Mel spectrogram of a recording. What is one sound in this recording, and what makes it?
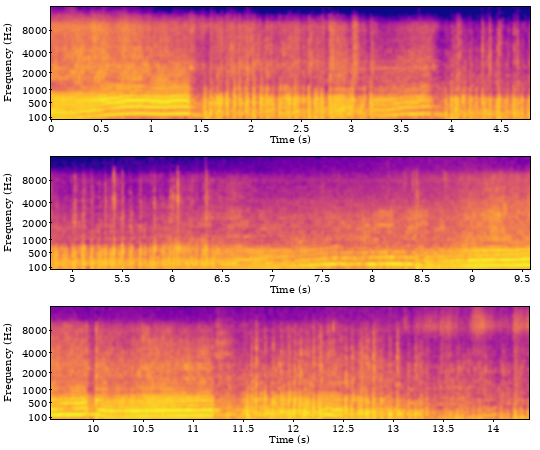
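A rally car engine revs hard and roars nearby.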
